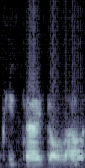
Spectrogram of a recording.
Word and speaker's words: pizzaiolo: So Pizzaiolo is how it's pronounced, is the Italian name for pizza maker,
